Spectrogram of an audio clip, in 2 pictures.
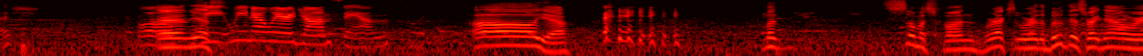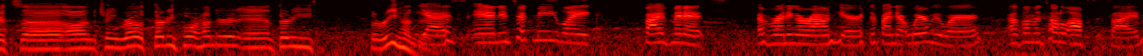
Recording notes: This year we invaded comicpalooza. We have our show from the convention floor.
